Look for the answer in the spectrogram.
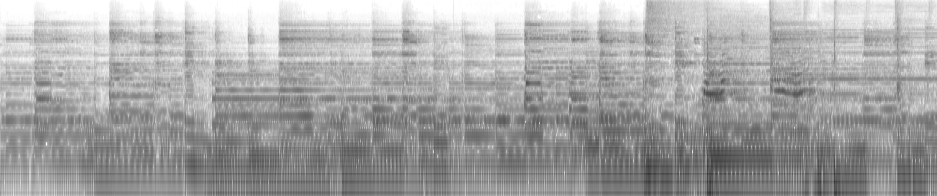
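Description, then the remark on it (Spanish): Argentine rock (rock nacional) plays steadily in the background throughout, driven by electric guitars with heavy effects and some distortion over a solid bass line, fairly loud and continuous, with no one talking. “Qué lindo que se escuchara la reina de fondo y ese rock nacional que nos pone siempre nuestra querida Lía.”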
